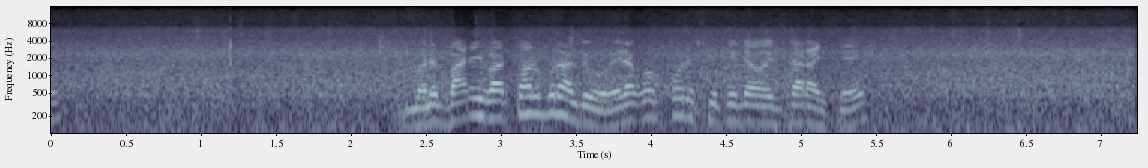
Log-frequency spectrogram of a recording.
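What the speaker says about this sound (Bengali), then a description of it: "বৃষ্টির শব্দ পাইছেন?" Heavy rain falls during a storm, a dense continuous hiss that stays level throughout while a person talks over the middle stretch.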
